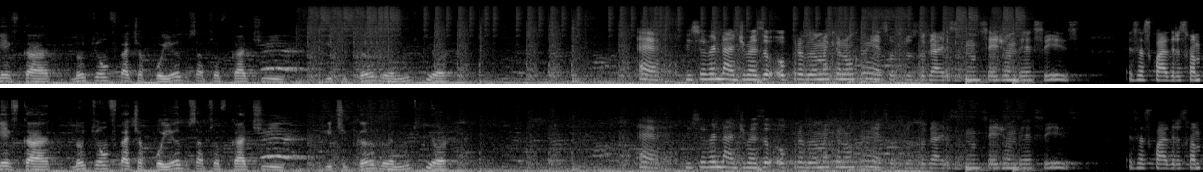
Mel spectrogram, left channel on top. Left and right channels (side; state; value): both; normal; correlation 0.46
